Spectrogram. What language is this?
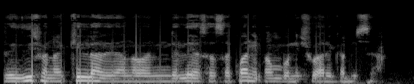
Swahili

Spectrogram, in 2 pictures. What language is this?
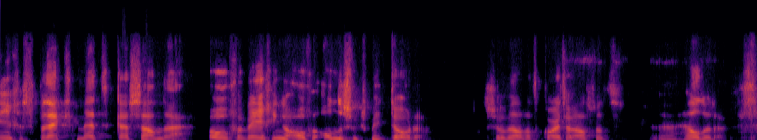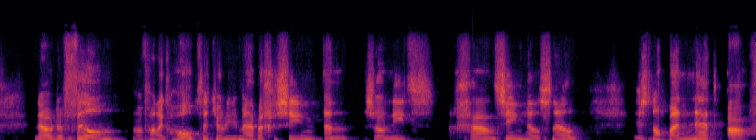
Dutch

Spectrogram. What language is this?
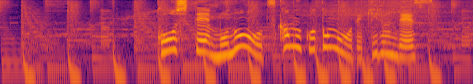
Japanese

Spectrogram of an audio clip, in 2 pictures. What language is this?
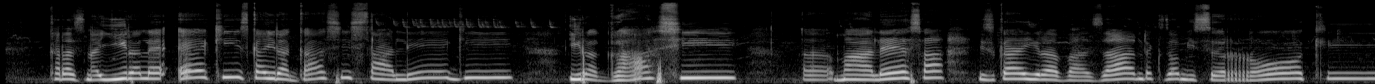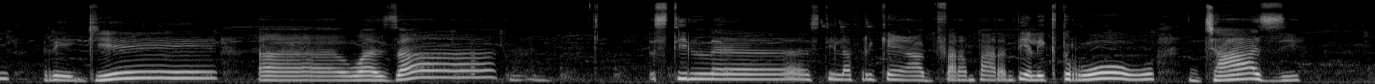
Northern Betsimisaraka Malagasy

